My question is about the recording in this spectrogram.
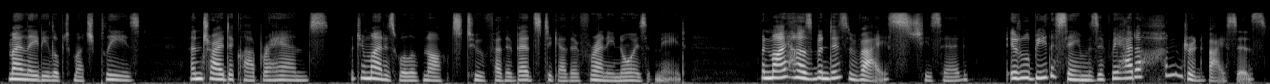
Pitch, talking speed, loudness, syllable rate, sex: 230 Hz, 215 wpm, -20 LUFS, 5.4 syllables/s, female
